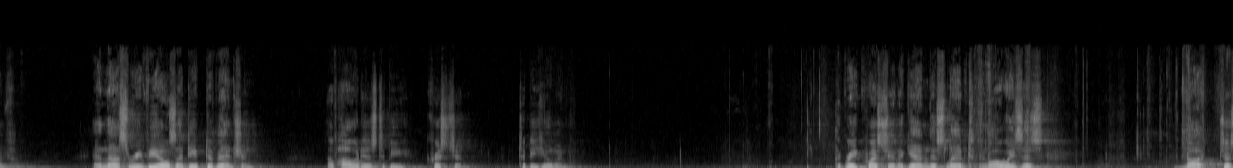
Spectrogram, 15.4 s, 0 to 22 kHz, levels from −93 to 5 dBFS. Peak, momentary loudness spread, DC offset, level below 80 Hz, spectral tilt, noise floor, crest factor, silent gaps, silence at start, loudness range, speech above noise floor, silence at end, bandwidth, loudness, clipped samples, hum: -18 dBFS; 17 LU; under 0.1%; -82 dBFS; -5.5 dB/octave; -73 dBFS; 18 dB; none; 0 s; 13 LU; 39 dB; 0 s; 16 kHz; -34 LUFS; under 0.1%; 60 Hz at -70 dBFS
